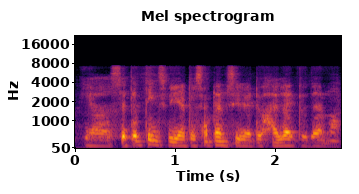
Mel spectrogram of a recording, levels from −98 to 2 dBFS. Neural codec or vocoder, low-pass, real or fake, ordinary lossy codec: codec, 32 kHz, 1.9 kbps, SNAC; 7.2 kHz; fake; none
